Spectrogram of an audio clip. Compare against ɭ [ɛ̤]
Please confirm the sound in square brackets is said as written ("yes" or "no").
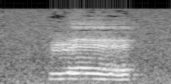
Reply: no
